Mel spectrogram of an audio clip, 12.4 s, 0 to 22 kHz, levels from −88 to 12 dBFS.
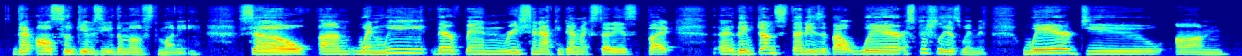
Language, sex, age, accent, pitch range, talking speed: English, female, 30-49, American, 170-220 Hz, 145 wpm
